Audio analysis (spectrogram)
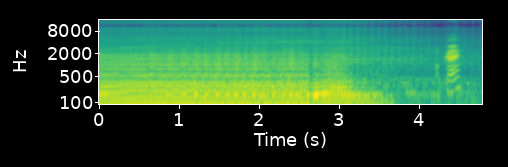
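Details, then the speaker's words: Desperado with a new turbo setup, tune revised around 2900 rpm plus 100 rpm, roadside test: a strong, even rev that falls away smoothly after throttle lift and keeps running without stalling. Normal, no stall on throttle release. "that's a good start. didn't shut off when I let off the gas, but let's try again 30."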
